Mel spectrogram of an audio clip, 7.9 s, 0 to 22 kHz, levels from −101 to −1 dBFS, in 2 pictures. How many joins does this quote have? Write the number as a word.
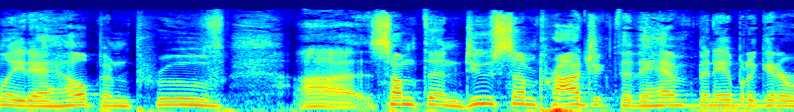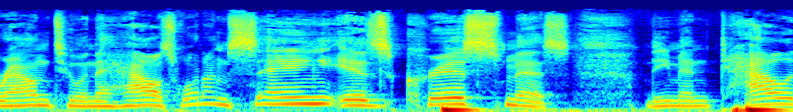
zero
